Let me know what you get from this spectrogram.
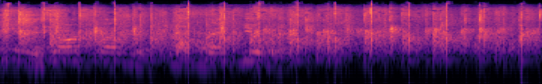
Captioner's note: students clapping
